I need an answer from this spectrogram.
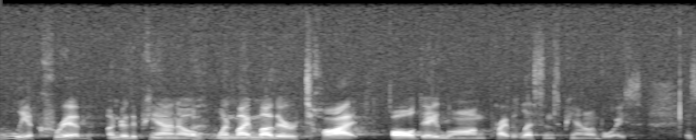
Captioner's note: Dr. Francis Collins chuckles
